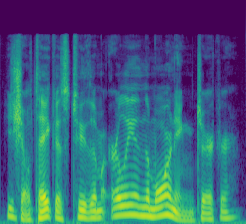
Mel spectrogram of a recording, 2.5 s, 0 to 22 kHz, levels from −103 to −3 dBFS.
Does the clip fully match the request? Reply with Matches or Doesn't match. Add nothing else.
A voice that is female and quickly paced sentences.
Doesn't match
